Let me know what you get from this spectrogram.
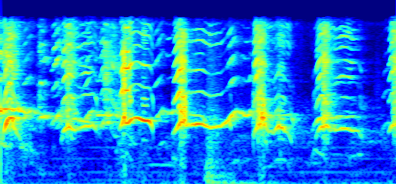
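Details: German Shorthaired Pointer pups, three weeks old, getting lively; quick high-pitched yelps and wavering whines tumble over each other in short bursts across four seconds, several puppies calling together.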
